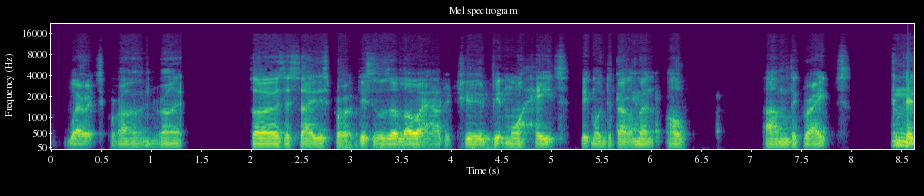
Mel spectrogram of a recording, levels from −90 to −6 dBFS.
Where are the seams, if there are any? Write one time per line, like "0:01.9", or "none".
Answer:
none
